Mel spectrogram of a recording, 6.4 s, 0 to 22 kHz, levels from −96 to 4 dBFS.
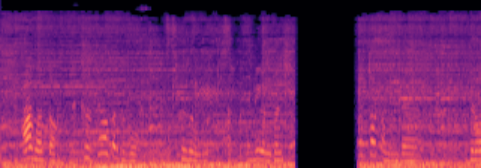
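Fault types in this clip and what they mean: Playback stall: the sound cuts to silence at 3.92 s for about 0.83 s, then resumes; likely the player ran dry of data or was blocked.
Time-compressed catch-up: from 4.77 s to the end the sound runs hurried, about 1.1 times normal speed at unchanged pitch, as the player trims its backlog with small cross-faded cuts.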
